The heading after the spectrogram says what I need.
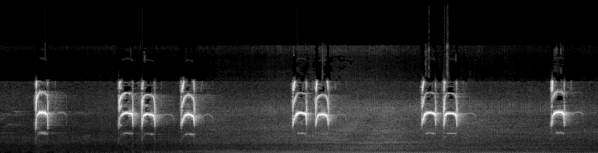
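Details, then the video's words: Female bar-winged prinia calls to the male, a lure for male singing: single and paired piercing high chirps spaced irregularly over a low steady hum. "Ciblek Betina Memanggil Jantan"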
